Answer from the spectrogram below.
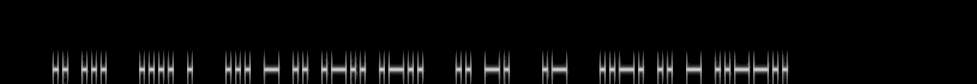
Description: Morse code, heard as a keyed tone, about 25 wpm, 700 Hz. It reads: IS HE STILL IN A FIT?
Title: Sentences from Top 800 Words 25wpm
